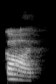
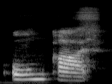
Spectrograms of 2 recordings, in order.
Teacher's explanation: For Om, for the pronunciation of Om, you can refer to my tutorial video on the Saraswati chant, Krishna Das version. Kar, with sharp K with the long Hindi vowel A, Ka, followed by the soft Spanish R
